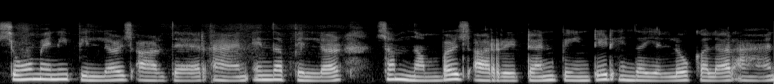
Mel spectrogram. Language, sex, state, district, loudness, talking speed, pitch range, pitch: English, female, Maharashtra, Mumbai Suburban, -17 LUFS, 155 wpm, 180-210 Hz, 190 Hz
